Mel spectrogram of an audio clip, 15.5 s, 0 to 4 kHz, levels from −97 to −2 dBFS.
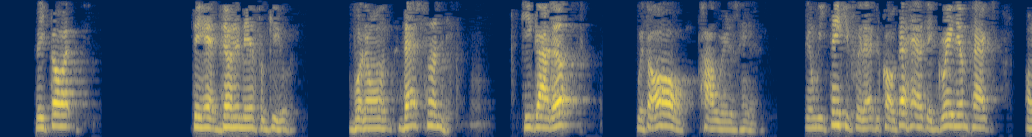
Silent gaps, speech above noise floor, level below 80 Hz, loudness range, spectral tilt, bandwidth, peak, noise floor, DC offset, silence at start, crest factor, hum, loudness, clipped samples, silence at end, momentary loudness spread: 1.58-2.85 s, 4.67-5.21 s, 7.46-7.61 s, 9.08-9.51 s, 11.66-12.03 s, 15.27-15.34 s; 36 dB; -68 dBFS; 6 LU; -10 dB/octave; 4 kHz; 0 dBFS; -53 dBFS; under 0.1%; 0.55 s; 20 dB; none; -18 LUFS; under 0.1%; 0 s; 19 LU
